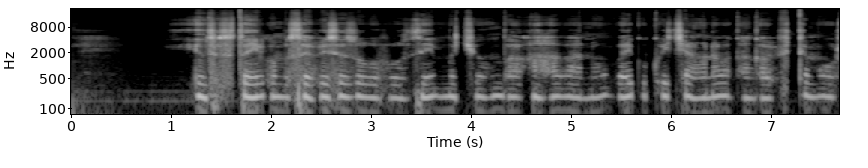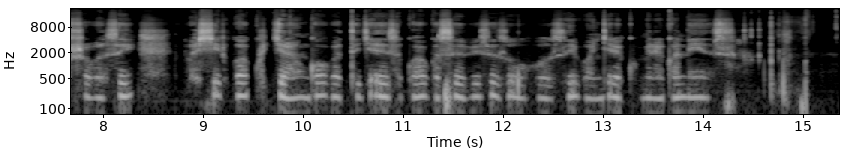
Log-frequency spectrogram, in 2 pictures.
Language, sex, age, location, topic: Kinyarwanda, female, 18-24, Kigali, health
